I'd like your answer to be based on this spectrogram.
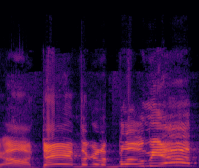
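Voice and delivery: high mock-panicked cry, rising; exaggerated shout of doom; mock alarm. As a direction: yelp it as a hammy imitation. Imitating man about to be bombed.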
